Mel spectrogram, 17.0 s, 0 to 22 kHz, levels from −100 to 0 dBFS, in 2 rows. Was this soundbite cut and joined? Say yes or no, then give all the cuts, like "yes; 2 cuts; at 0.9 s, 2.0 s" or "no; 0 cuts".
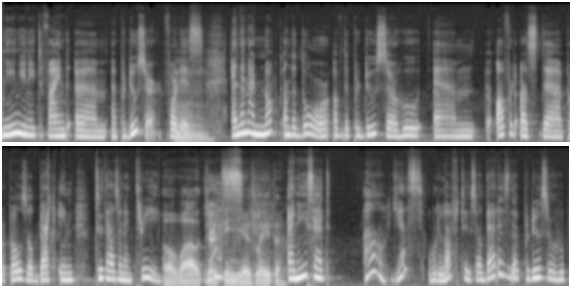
no; 0 cuts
